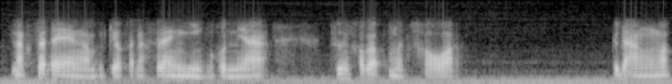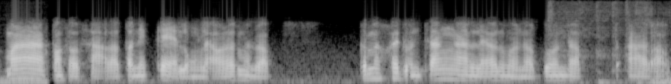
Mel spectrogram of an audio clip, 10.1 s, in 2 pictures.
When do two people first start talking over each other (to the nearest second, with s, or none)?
none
